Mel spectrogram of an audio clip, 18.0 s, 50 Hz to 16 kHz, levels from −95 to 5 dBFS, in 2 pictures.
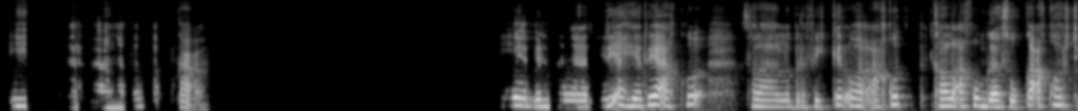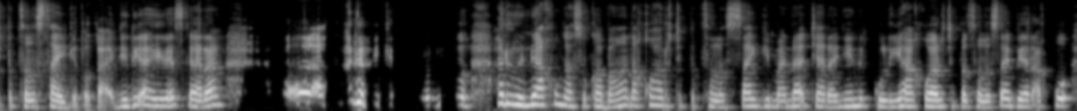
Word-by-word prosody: Iya 235 - -1 0.3
Kak, 180 0 -15 0.2
tetep, 225 +1 -17
Kak. - - -6 2.6
Iya 255 -1 +4
bener. 210 -2 -1
Jadi 235 - -3
akhirnya 235 +3 +4
aku 250 +5 -10 0.5
selalu 210 -2 -3
berpikir, 205 +4 -3
wah 230 -2 0
aku, 275 - -1 0.3
kalau 235 0 +4
aku 230 - -5
enggak 210 -1 +4
suka, 200 +4 -1
aku - - -14
harus 260 -2 -3
cepet 240 - -11
selesai 210 0 +1
gitu, - - -6
Kak. - - -2
Jadi 225 +3 +1
akhirnya 235 0 +2
sekarang 235 +2 +3 0.6
heeh, 335 -1 +8
aku 290 - -16 0.2
udah 345 -1 +10
mikir 285 0 -18
kayak - - -9
gitu, - - -11 0.3
"Aduh 305 -1 +5
ini 280 - +7
aku 275 - -10
nggak 235 -3 -1
suka 225 -1 -2
banget, 225 +5 -2
aku 240 +3 -8
harus 245 -2 -4
cepet 235 +1 -15
selesai, 200 +2 -2
gimana 215 0 -1
caranya 210 -1 -1
ini 235 +1 +1
kuliah 215 +1 +2
aku 215 - -3
harus 215 0 +5
cepet 210 -2 -3
selesai, 190 +2 0
biar 220 -2 +2
aku - - -6
225 Hz, 175 wpm, -22 LUFS, 210-245 Hz, 2.6 s, udah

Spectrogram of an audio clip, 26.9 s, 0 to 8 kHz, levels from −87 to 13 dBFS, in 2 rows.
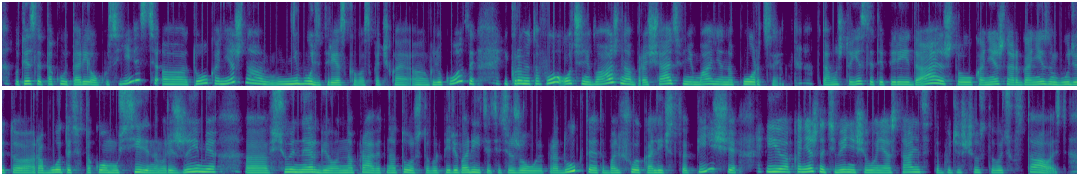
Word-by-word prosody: Вот 225 +3 -5
если 255 -2 +4
такую 225 +1 -2
тарелку 210 -2 0
съесть, 255 +8 -1
э, 220 -1 -1
то, 275 +6 0
конечно, 335 - -1 0.2
н 230 +1 -1
не 255 - +5
будет 235 -8 +2
резкого 185 -2 -1
скачка, 175 +2 -8 0.2
э, 185 -2 -4
глюкозы. 265 - 0 0.3
И, - - -3
кроме 275 +1 +4
того, 285 - +3
очень 260 -5 +2
важно 285 - +2
обращать 235 +7 -1
внимание 225 +1 -1
на 210 0 0
порции. 215 -4 0 0.4
Потому 200 +1 -3
что 215 +1 -6
если 245 0 0
ты 210 0 -2
переедаешь, 215 +7 +1
то, 205 -1 +1
конечно, 220 +3 -1
организм 205 +3 +1
будет, 205 +1 0
э, 195 -1 +1
работать 205 +3 +2
в 205 - -9
таком 200 +1 +1
усиленном 200 -1 +1
режиме. 245 +7 +2 0.3
Э, 200 -1 +1
всю 235 +5 +2
энергию 225 -4 +3
он 195 +1 -1
направит 205 -3 -2
на 200 0 -2
то, 205 -2 +1
чтобы 185 -2 -5
переварить 205 +2 +1
эти 175 +2 -6
тяжёлые 185 -2 -1
продукты, 230 - +2
это 200 -2 -2
большое 195 +4 0
количество 195 -1 -2
пищи. 245 - -1 0.4
И, 265 +1 +5
э, 250 -2 +3
конечно, 255 0 +2
тебе 230 0 +1
ничего 215 -2 0
не 205 - -1
останется- 230 +3 -2
ты 185 - -5
будешь 195 +2 -8
чувствовать 205 -2 -5
усталость. 220 -5 -2
215 Hz, 145 wpm, -23 LUFS, 200-240 Hz, 0.4 s, не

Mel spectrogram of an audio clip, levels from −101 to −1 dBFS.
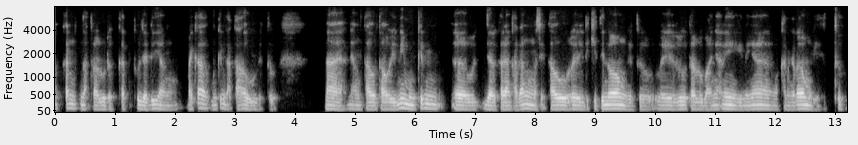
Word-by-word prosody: kan 120 0 -1
nggak 105 -2 -4
terlalu 100 +1 -2
dekat - - -8
tuh, 110 - -1
jadi 100 +2 +1 0.2
yang 95 - -7 0.3
mereka 120 -3 -1
mungkin 105 0 -5
nggak - - -7
tahu 100 -1 +1 0.2
gitu. - - -12 0.8
Nah, 100 -3 +1
yang 105 -2 -7
tahu-tahu 95 0 +1
ini 130 +4 +2
mungkin, 115 +2 0 0.2
eee, 95 -1 +3 0.2
ja 100 - +7
kadang-kadang 100 +3 +1 0.2
ngasih - - -7
tahu, 100 +1 +4 0.2
"Wei 100 -2 +2
dikitin 110 0 -1
dong" 110 -2 +6
gitu. 95 +1 -8
"Wei 100 -1 -1
lu 105 +1 0
terlalu 95 0 0
banyak 100 +2 -3
nih, 110 -1 +4
gininya, 95 +3 0 0.3
makan 95 +1 -10
garam" 110 +3 +5
gitu. 85 -1 -11
100 Hz, 160 wpm, -23 LUFS, 95-110 Hz, 0.8 s, ja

